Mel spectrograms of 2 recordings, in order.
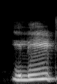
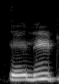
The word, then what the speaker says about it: elite: ऐसे ELITE, इसको इलीट भी कहते हैं और इसको एलीट भी कहते हैं।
